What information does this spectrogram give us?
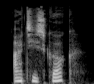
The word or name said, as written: ARTISKOKKER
